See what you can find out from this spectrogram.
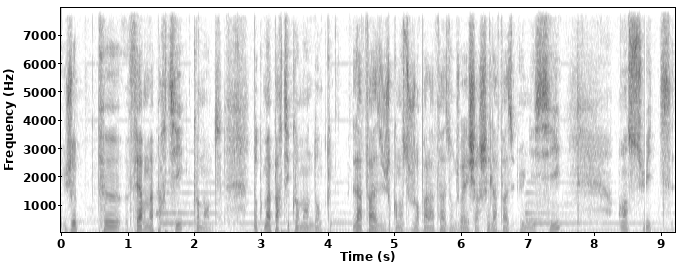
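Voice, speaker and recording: A man teaching electrical wiring, walking through each step on screen as he clicks, with many hesitations and fillers. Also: lowish voice. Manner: thinks aloud while clicking, many fillers. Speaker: electrical instructor. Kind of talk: screen-recorded software tutorial.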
